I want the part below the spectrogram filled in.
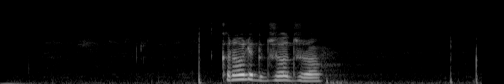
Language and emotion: Russian, neutral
